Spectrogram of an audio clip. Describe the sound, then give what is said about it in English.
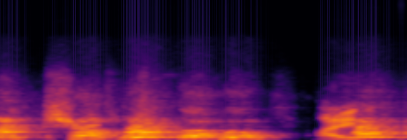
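Several dogs in the background bark excitedly in rapid, overlapping bursts, set off by knocking on wood, fairly loud, with a brief pause before another flurry of barks and yips. “I was just knocking on wood, and that just made the dogs in the background go ape shit.”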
